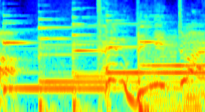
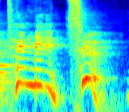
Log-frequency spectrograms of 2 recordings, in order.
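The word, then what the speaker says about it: 10 Minutes: 저, 저, 이효리의 텐미니츠 아닙니까? 텐미니트 아니에요, 텐미니츠! – 와!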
